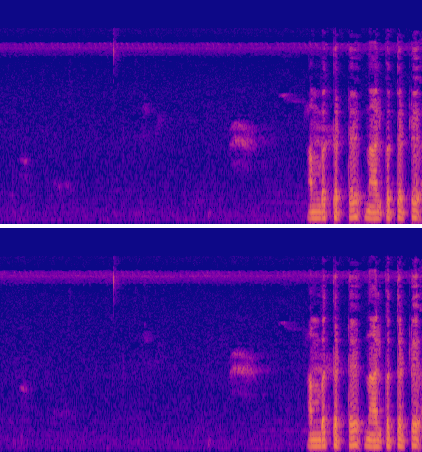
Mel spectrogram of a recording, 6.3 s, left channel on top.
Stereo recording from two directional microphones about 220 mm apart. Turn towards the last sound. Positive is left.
turn(degrees=-20)  # may be behind; listen again after turning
